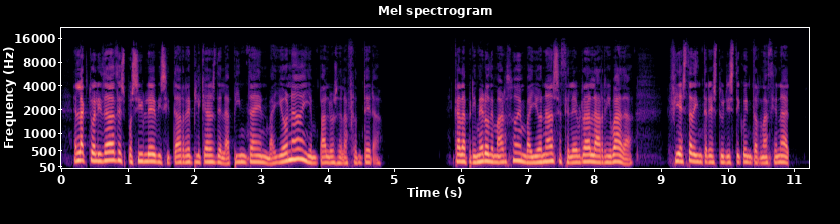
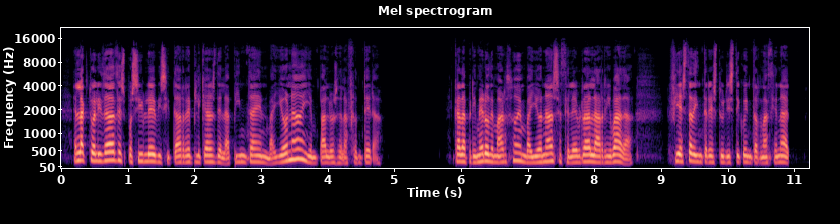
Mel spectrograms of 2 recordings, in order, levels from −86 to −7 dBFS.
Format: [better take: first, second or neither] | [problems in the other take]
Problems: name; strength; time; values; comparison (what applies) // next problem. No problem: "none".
first | thin; somewhat; fading below 350 Hz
